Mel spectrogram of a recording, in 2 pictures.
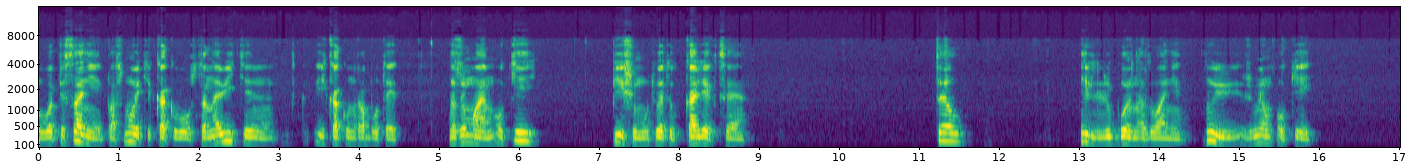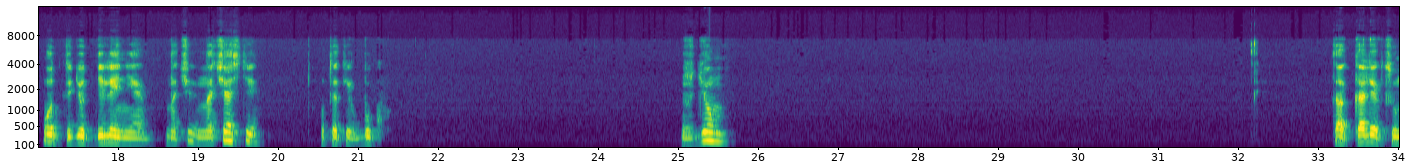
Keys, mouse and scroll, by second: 12.6 l, 33.5 click.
